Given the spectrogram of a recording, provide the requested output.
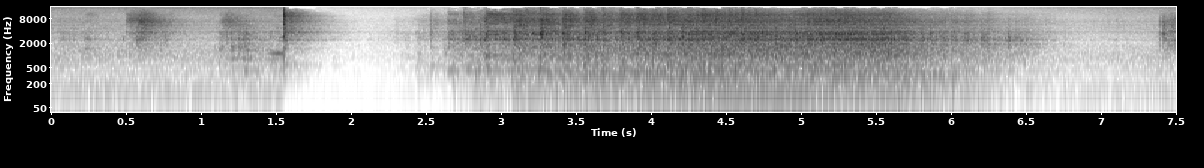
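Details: Neighbourhood mower: sharp, rapid, very regular knocking over the small engine's buzz the whole time it runs; internal mechanical knock, blown rod suspected, first sounded like a loose blade.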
